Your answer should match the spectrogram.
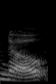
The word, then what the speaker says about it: know: you know for example in the word know the K is silent you probably already know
